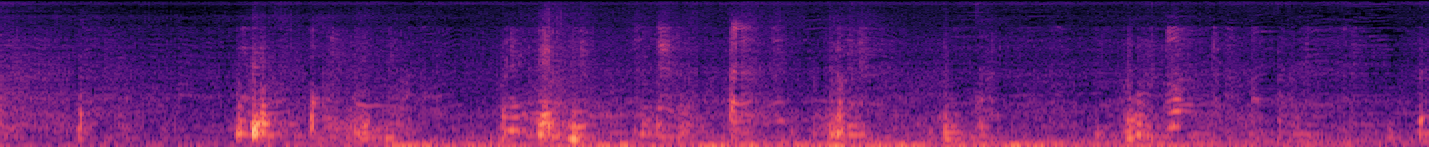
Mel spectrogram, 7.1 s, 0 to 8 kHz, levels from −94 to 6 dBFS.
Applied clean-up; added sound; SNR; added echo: neural mask model DeepFilterNet 3.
